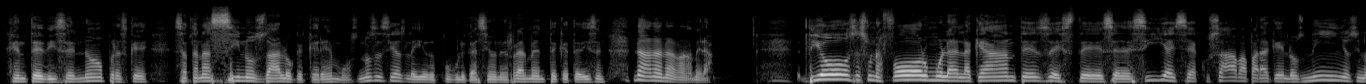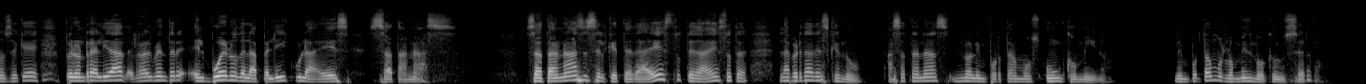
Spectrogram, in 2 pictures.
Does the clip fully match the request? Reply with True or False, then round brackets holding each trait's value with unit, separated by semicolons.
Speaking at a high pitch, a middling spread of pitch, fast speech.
False (155 Hz; 5.0 semitones; 200 wpm)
